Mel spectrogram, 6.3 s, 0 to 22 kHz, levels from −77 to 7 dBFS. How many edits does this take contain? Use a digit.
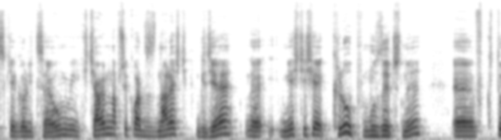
1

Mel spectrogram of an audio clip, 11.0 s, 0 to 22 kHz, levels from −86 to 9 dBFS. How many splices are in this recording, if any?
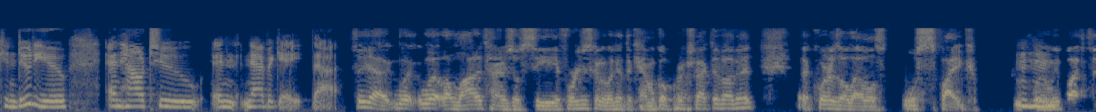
1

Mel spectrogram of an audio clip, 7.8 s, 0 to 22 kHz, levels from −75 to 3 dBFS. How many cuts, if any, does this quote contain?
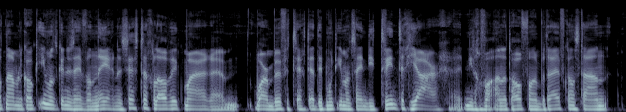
0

